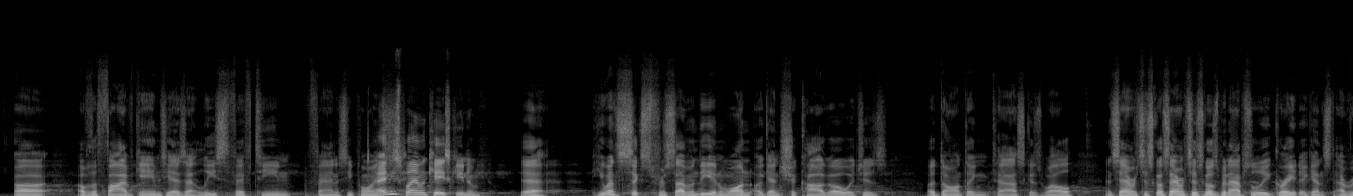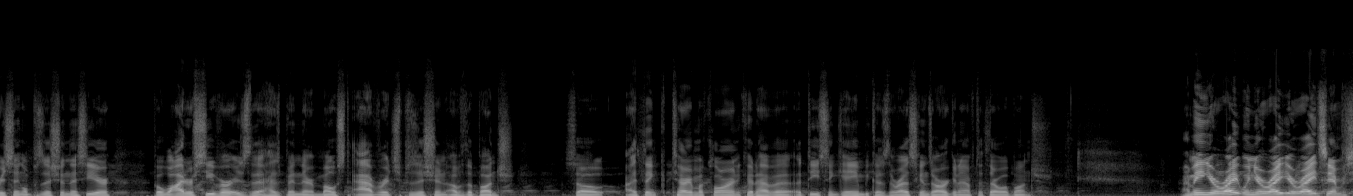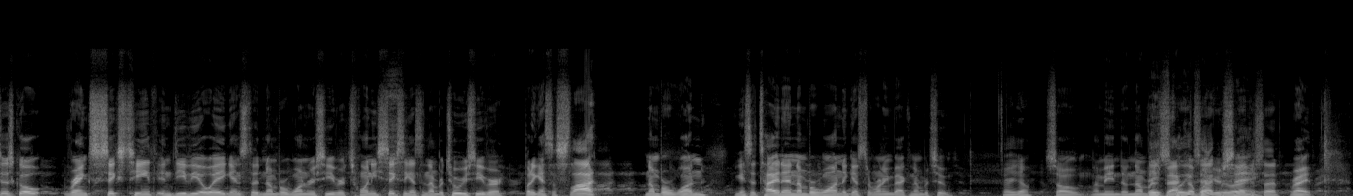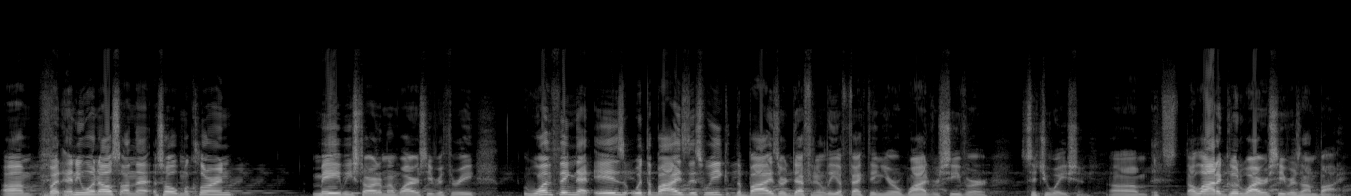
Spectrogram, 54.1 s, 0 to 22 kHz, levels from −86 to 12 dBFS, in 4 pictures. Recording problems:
echo of what is said; faint; throughout; 210 ms later, 25 dB below the speech

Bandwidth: 16.5 kHz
